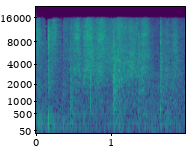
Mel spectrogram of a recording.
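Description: Writing sounds as faint, scratchy strokes repeat at an uneven pace, with a few slightly sharper taps standing out from the quiet background.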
